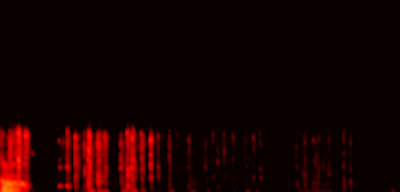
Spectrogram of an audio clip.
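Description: Typing on a computer keyboard: faint, quick keystrokes in two short runs, the second shortly before the end.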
